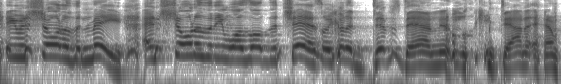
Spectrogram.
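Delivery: high-pitched, amused storytelling; gleeful disbelief. Real, not acted. Comic tells friend the big guy was shorter, gleeful disbelief.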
